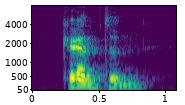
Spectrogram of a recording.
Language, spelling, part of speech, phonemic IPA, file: Dutch, krenten, verb / noun, /ˈkrɛntə(n)/, Nl-krenten.ogg
- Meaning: plural of krent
